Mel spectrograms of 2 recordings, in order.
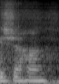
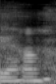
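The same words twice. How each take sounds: First: "Jehan" opening like the s in "measure"; soft J pronunciation. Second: "Jehan" starting like "yeh"; Y pronunciation. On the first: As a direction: say "Jehan" with a French zh at the start. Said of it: "It might be Jehan". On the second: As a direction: say "Jehan" with an initial Y sound. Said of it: "I say Jehan". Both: Shown as a demonstration.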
